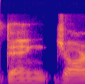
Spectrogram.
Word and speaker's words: Dengar: I thought you pronounced it as Dengar, and I'm like, that doesn't sound right.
